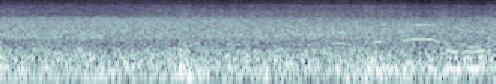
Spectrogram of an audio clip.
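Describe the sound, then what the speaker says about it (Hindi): A waterfall near a bridge on the mountain trek to Hemkund Sahib roars in a loud, steady broadband rush that fills the whole moment without pause. "ये रहा झरना,"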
